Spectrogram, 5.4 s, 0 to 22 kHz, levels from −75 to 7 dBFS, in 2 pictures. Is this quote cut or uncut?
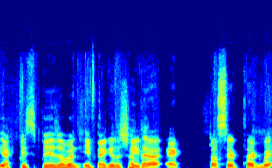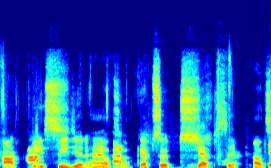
cut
